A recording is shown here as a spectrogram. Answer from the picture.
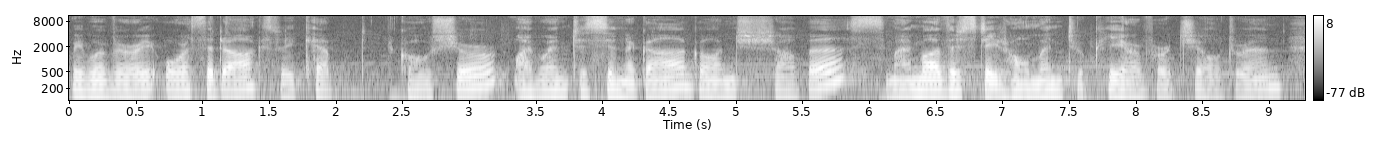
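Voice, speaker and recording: A woman's very deep, low voice at a fairly slow pace, with hardly any pauses and ordinary pitch variation. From Germany. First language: German. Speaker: Holocaust survivor. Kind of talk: oral history interview.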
